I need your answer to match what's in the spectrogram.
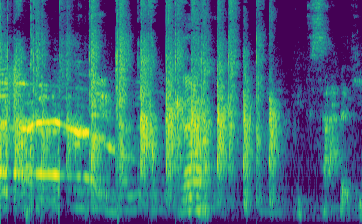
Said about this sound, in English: Can we get a live studio audience? Cheer. Hey, live studio audience. Bring it back.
